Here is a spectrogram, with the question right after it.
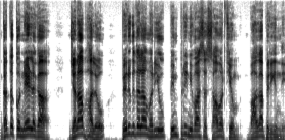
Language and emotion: Telugu, neutral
